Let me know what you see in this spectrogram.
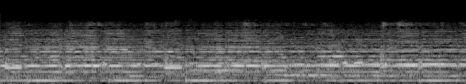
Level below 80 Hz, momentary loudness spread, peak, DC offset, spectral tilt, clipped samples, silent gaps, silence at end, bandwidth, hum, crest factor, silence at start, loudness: -54 dBFS; 3 LU; -6 dBFS; under 0.1%; -5 dB/octave; under 0.1%; none; 0 s; 8.6 kHz; none; 12 dB; 0 s; -19 LUFS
